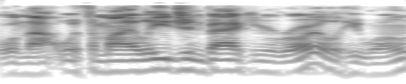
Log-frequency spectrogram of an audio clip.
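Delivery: ordinary talk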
